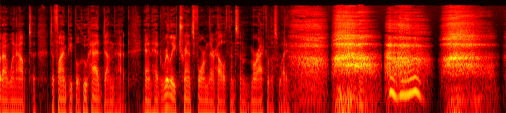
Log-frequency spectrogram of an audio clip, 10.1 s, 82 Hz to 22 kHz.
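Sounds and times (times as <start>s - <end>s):
speech: 0.0s - 9.0s
person breathing strained in an exaggerated demonstration of poor breathing: 5.8s - 10.1s.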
